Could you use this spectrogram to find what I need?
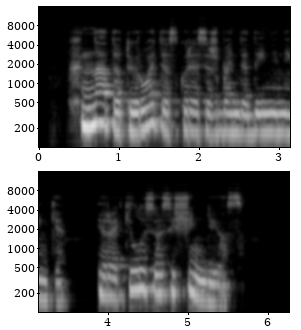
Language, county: Lithuanian, Panevėžys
